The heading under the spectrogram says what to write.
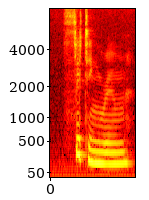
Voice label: sitting room, english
